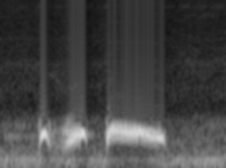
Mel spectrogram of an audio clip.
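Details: Lure call of a spotted dove (tekukur) for trapping: a clipped opening note, a brief coo, and a sustained flat coo of about half a second, backed by faint constant hum.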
